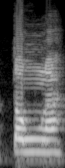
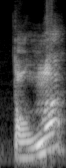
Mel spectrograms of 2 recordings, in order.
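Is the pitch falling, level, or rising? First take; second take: level; rising. First: The pitch stays high and level. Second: The pitch starts high and rises. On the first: "东就是高音打平" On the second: "懂就是高音再升"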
